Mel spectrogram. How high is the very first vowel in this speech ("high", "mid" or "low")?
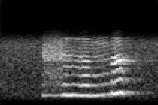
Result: high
